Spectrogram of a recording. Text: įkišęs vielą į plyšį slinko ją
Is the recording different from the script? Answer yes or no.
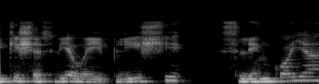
no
